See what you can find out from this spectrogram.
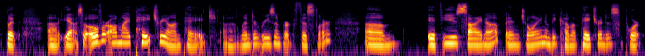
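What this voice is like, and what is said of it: Strained, fading voice. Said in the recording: “my voice is starting to go out”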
